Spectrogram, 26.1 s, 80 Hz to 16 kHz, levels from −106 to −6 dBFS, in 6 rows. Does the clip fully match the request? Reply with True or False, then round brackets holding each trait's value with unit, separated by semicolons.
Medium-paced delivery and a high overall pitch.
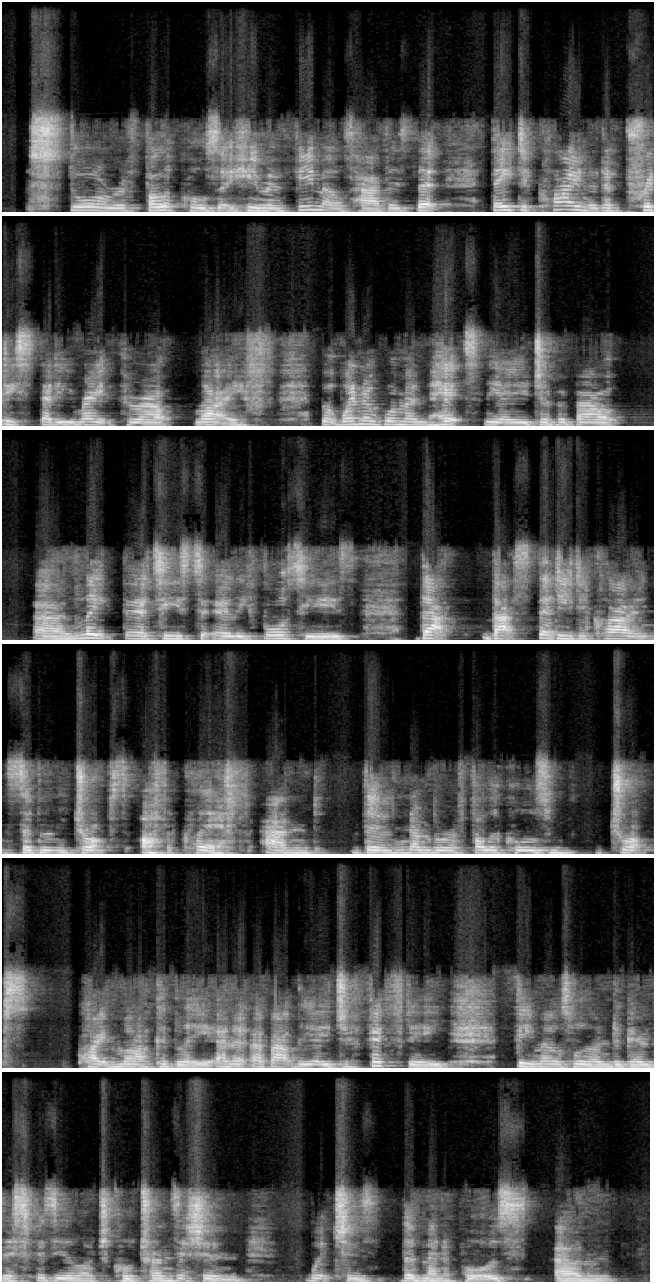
True (155 wpm; 205 Hz)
